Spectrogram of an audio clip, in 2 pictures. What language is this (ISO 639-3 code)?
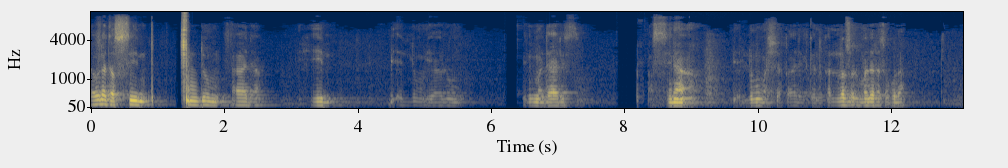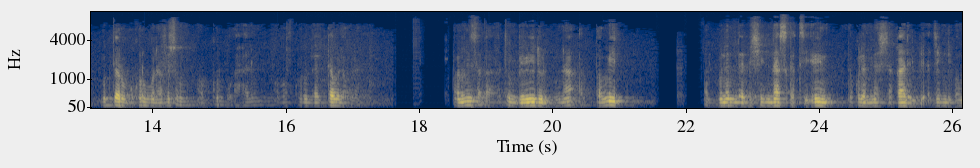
shu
